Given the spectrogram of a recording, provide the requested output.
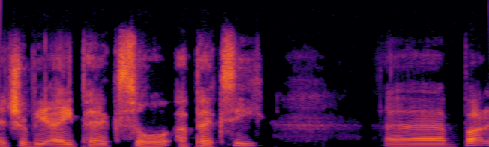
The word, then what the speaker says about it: APEXi: should be Apex or apexi uh but in fact in Japan they do pronounce it Apex uh and I've been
